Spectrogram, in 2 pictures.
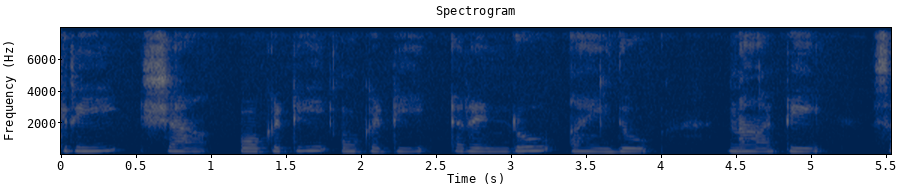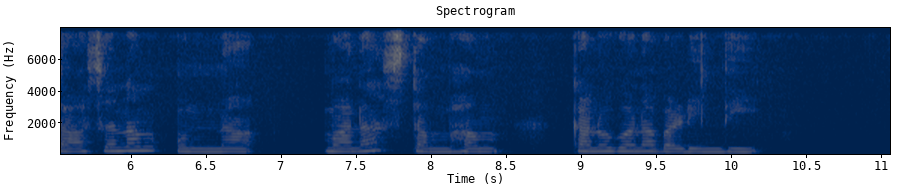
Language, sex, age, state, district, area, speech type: Telugu, female, 30-45, Andhra Pradesh, Krishna, urban, read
